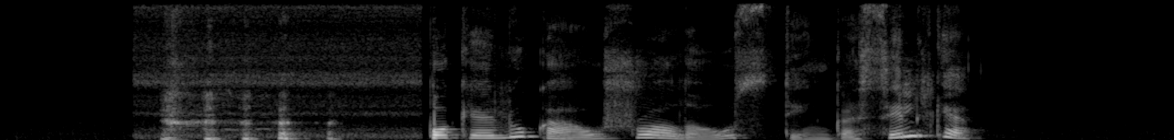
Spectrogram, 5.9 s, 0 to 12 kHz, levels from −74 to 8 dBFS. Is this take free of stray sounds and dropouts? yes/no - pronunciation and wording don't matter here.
no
